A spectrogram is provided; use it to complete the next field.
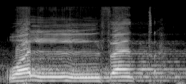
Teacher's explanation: ada alif lam qamariyah, dibaca dengan terang bunyi alnya.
